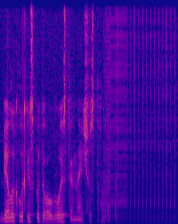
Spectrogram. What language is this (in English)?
Russian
